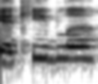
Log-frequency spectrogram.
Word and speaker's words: Akibla: my name is akibla like a keebler cookie or kebla elf however you want to pronounce it that's the way it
